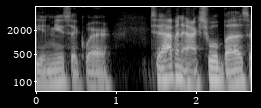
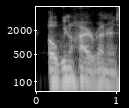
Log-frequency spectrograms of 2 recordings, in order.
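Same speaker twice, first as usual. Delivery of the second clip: ordinary talk, nothing marked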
